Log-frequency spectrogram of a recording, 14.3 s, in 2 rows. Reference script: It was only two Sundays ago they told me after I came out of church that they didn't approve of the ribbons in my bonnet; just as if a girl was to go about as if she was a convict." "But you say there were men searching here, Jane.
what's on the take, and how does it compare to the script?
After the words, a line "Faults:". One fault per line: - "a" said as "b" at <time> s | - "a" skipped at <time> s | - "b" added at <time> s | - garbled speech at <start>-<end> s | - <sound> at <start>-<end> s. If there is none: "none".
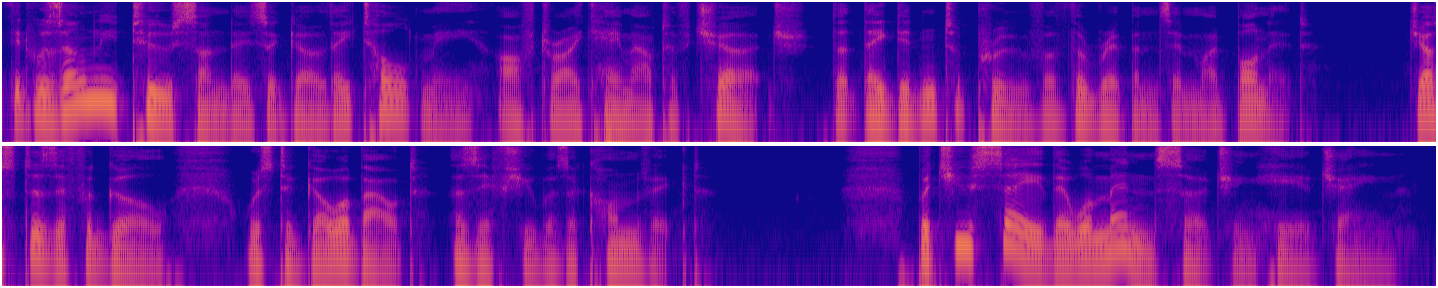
It was only two Sundays ago they told me after I came out of church that they didn't approve of the ribbons in my bonnet; just as if a girl was to go about as if she was a convict." "But you say there were men searching here, Jane.
Faults:
none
